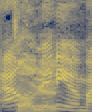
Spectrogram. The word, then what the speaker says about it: aluminium: Oh, aluminium. I love when the Brits say it that way. How does an Irish person say aluminum? – We say aluminium as well. – You do? – Americans give a shit because it's like, it's spelled aluminum, but we put an I in it as well. We spell it aluminium as well as pronouncing it that way.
